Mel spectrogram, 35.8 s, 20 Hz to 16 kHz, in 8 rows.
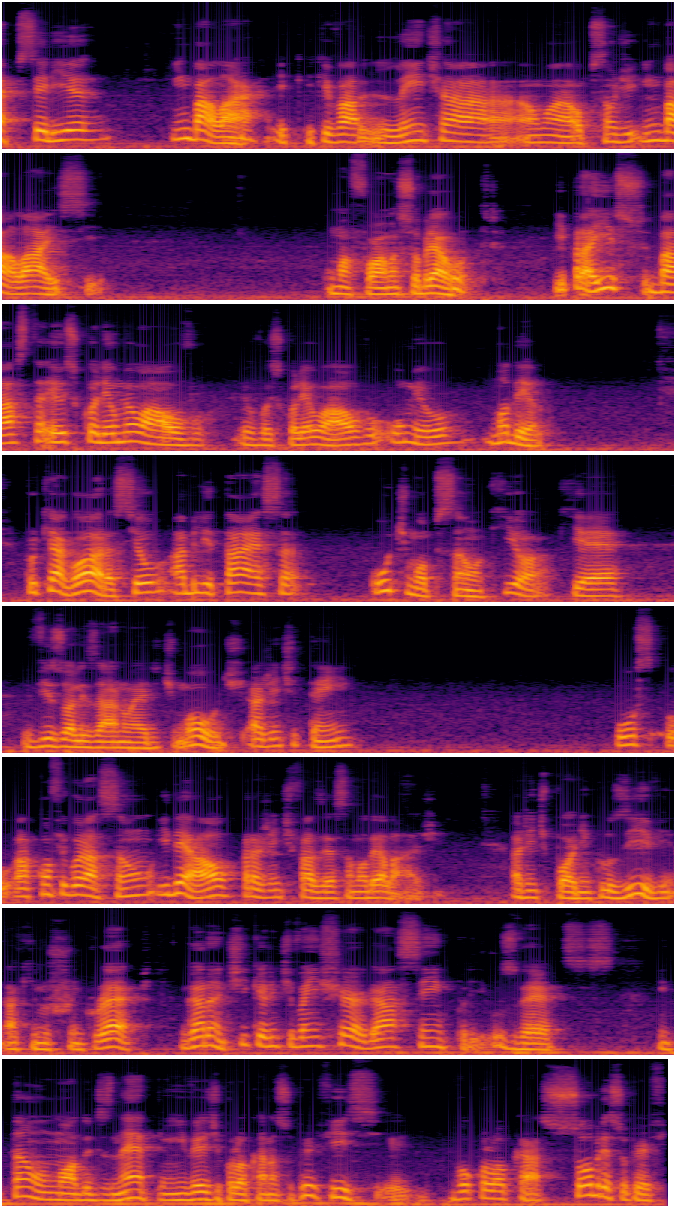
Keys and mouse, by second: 2.9 click, 3.7 click, 5.0 click, 9.6 click, 17.5 click, 18.9 ctrl+middle click, 19.9 g, 21.6 middle click, 22.4 ctrl+middle click, 23.0 middle click, 24.5 ctrl+middle click, 33.0 click.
